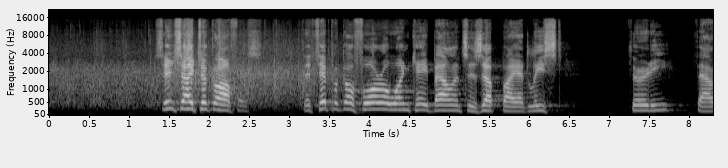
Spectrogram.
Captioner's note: applause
